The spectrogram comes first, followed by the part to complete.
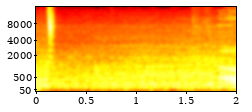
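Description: Steady background rumble of road traffic outdoors, with a brief sharp tick right at the start.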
